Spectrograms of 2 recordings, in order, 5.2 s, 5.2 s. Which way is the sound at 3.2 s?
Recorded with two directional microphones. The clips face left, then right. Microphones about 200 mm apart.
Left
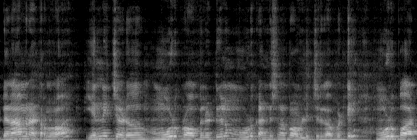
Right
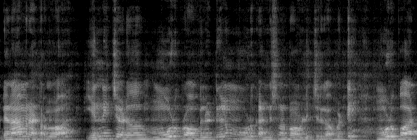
50° left (ahead or behind).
